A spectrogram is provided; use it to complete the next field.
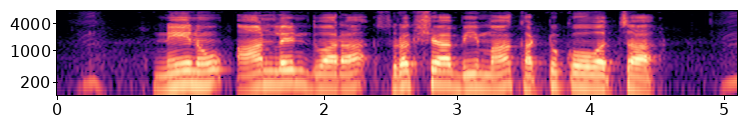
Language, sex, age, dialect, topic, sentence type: Telugu, female, 31-35, Central/Coastal, banking, question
